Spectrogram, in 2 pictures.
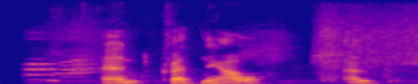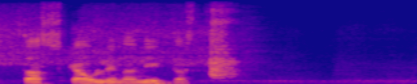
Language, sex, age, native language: Icelandic, male, 30-39, Icelandic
